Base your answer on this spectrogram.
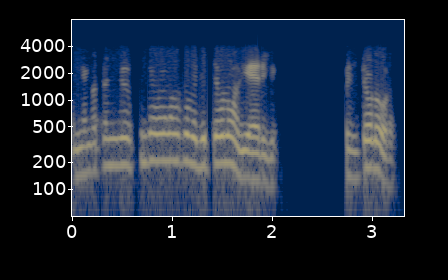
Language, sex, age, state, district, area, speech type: Malayalam, male, 60+, Kerala, Idukki, rural, conversation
